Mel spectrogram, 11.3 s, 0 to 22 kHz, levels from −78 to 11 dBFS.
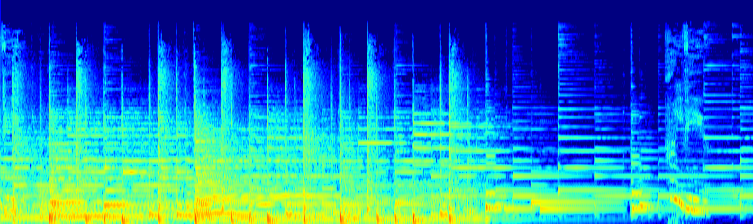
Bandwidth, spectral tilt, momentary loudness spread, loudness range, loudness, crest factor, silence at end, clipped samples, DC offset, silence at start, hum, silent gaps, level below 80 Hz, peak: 15.5 kHz; -6 dB/octave; 11 LU; 7 LU; -19 LUFS; 16 dB; 0 s; under 0.1%; under 0.1%; 0 s; none; none; -24 dBFS; -2 dBFS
